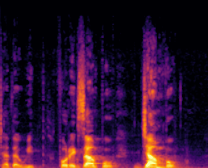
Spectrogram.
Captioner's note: speaking in foreign language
